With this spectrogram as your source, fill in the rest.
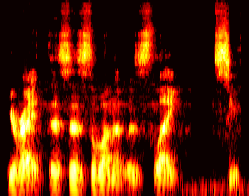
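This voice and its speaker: A man's voice: very deep voice, normal speed, pushed and bright, breathy edge. A man co-hosting a casual beer-review podcast over a remote call. He talks in a laid-back way and swears freely, and his audio cuts in and out with uneven volume. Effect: online call audio cutting in and out, uneven volume. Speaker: podcast co-host. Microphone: remote call recording.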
